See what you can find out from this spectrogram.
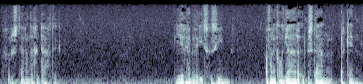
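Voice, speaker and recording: An actor playing a sober, thoughtful man recounting strange events in a radio drama, earnest and measured. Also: low voice, dark tone. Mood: sober, pensive. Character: sober, earnest male friend, thoughtful witness to the uncanny. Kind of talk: literary radio drama narration. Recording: faint background noise.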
